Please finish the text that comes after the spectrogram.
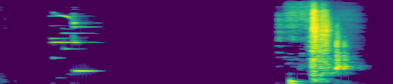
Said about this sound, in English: Uh, again, I apologize for the background noise. There's so many phones going off in my studio right now.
